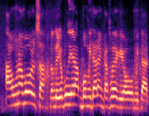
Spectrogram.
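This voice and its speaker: Very fast speech over noticeable background noise. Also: man. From Cuba. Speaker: medical worker vlogger. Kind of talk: casual storytelling vlog. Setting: outdoors by a lagoon. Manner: animated.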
